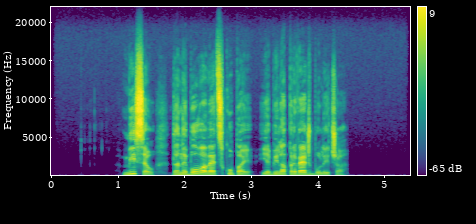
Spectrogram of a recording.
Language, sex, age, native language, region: Slovenian, male, 30-49, Slovenian, Central Slovenia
